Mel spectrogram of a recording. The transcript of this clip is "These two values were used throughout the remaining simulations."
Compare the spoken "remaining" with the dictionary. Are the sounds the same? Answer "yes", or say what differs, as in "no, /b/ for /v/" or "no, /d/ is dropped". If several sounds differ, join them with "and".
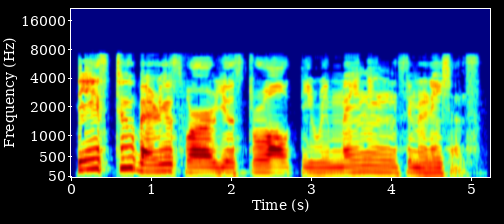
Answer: yes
